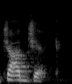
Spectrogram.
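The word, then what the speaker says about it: cacık: c is it's got is pronounced with a j so they so call it judgic which is basically satsiki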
